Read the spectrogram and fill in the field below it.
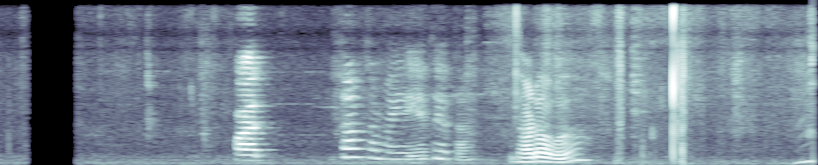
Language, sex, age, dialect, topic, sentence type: Kannada, female, 18-24, Mysore Kannada, agriculture, statement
